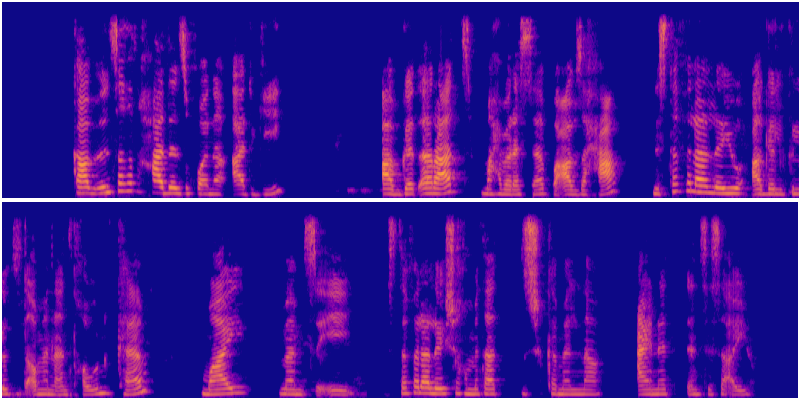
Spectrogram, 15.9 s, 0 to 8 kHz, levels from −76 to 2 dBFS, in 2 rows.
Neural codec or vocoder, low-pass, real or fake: none; 7.2 kHz; real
